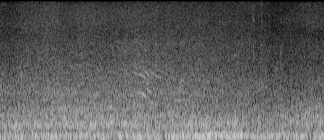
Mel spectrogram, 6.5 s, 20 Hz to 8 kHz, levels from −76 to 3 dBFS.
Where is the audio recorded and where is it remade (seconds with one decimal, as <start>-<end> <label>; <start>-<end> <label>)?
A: 0.0-4.7 recorded; 4.7-5.5 remade; 5.5-6.5 recorded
